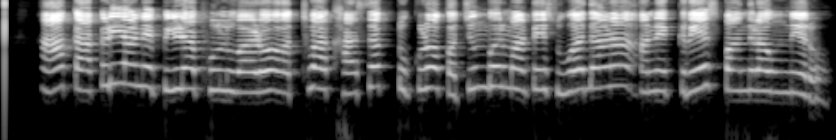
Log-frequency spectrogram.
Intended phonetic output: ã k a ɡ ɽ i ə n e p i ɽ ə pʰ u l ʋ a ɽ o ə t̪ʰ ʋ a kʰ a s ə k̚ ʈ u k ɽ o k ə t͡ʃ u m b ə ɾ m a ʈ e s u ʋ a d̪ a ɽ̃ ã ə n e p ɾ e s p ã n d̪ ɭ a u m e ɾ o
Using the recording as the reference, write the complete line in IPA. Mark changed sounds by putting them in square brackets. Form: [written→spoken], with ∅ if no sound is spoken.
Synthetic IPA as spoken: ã k a [ɡ→k] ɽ i ə n e p i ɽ [ə→a] pʰ u l ʋ a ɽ o ə t̪ʰ ʋ a kʰ a s ə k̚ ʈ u k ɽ o k ə t͡ʃ u m b ə ɾ m a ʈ e s u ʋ a d̪ a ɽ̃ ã ə n e [p→k] ɾ e s p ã n d̪ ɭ a u m e ɾ o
